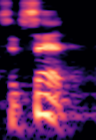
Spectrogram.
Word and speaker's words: success: and for this verse you need to stretch uh the second syllable set right success uh success right the fact that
